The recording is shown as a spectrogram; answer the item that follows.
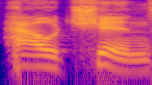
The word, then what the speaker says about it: Huchin: going to be John Huchin out of Bloomington, Indiana. And apparently his last name is pronounced How Chin, so keep that in mind this season.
